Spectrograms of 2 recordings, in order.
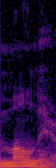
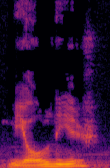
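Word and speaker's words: Mjölnir: my hammer's up here's a friendly poke from mullner wench he brought the hammer down with all his might on sinclair's head we're on a comeback tour baby it's pronounced mjolnir and uh i guess tor anderson is th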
